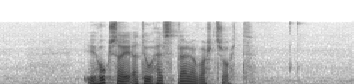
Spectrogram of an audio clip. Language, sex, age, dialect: Faroese, male, 61+, Norðuroyggjar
